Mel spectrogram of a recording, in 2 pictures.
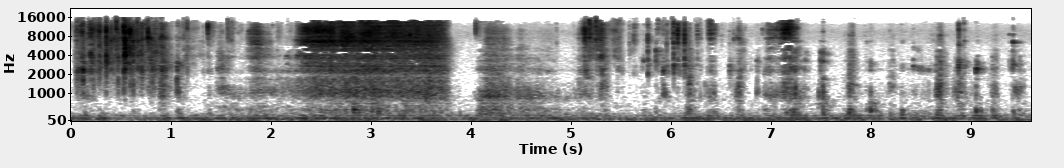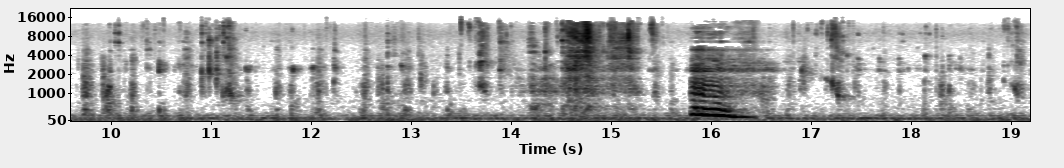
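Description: Close-miked biting into and chewing a fried egg roll stuffed with cheesy chicken pot pie filling: a run of wet mouth clicks and smacks, with a breathy hiss lasting over a second about two seconds in. About sixteen seconds in comes a short, falling 'mm' hum, the loudest sound.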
